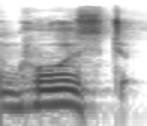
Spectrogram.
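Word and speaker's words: ghost: और यदि एच के बाद ओ आता है तो एच साइलेंट होता है। जैसे घोस्ट, ऑनेस्ट, आवर।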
